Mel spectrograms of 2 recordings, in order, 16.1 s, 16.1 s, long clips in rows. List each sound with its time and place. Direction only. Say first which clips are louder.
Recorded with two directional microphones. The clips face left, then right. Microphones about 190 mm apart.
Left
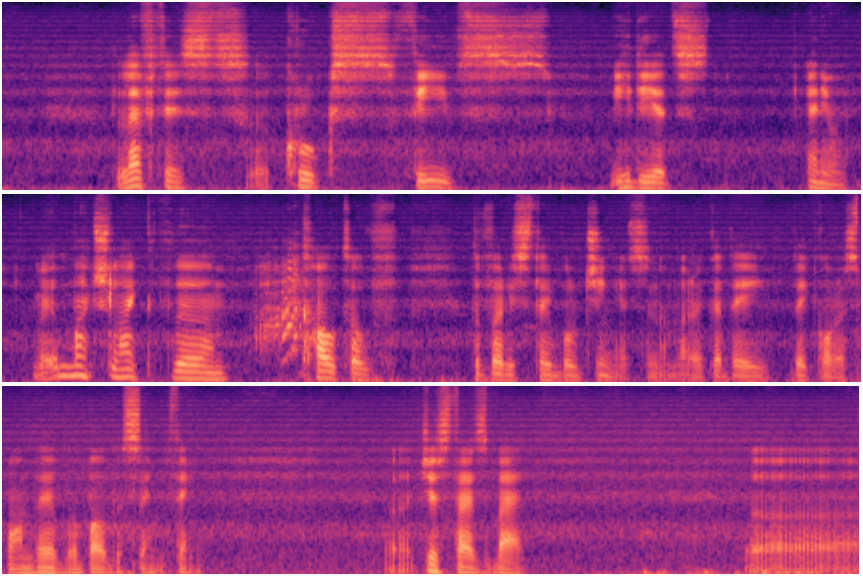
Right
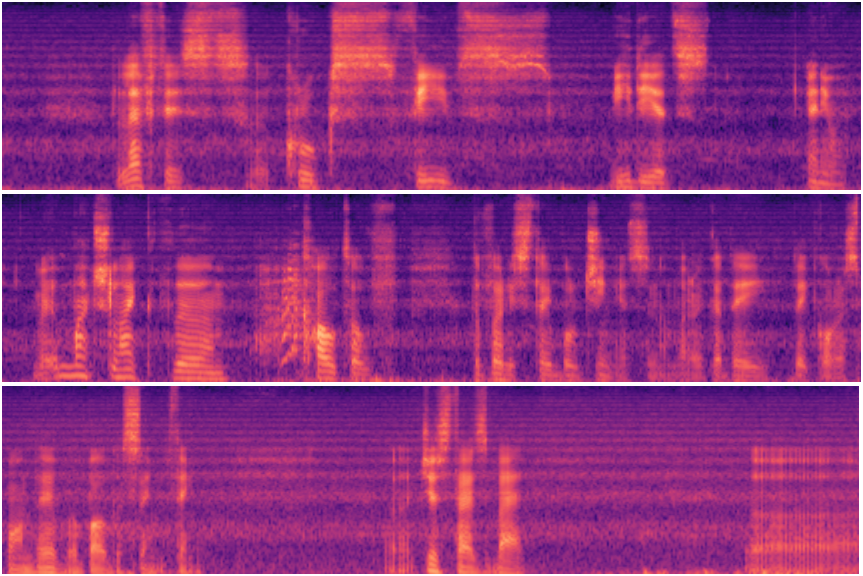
0.7 s speech: left 6 dB; 50° left (ahead or behind)
6.9 s fowl: left 1 dB; 25° right (ahead or behind)
7.3 s speech: left 5 dB; 50° left (ahead or behind)
13.1 s speech: left 5 dB; 55° left (ahead or behind)
15.4 s speech: left 5 dB; 55° left (ahead or behind)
